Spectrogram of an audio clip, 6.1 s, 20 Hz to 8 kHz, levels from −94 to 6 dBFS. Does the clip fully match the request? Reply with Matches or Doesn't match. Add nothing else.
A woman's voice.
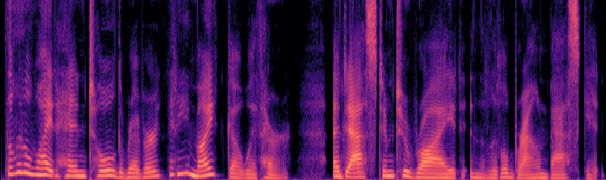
Matches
